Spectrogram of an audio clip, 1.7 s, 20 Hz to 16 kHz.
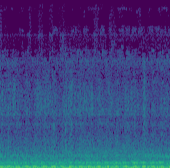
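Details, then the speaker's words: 2011 Toyota Prius driving around 15–16 mph: steady low drone and rumble that increases when turning left; wheel bearing noise, pretty sure from test, side uncertain. "I'm pretty sure this is bearing because 80 of this kind of test appearing"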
